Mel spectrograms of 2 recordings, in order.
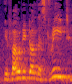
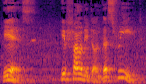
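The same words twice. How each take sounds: First: "street" climbs high and loud at the end; slow, louder model question, lift "street"; rising question tune. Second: "Yes" falls, then "street" drops at the end; slow model answer, let "street" come down; falling answer tune. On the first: Teacher shows students how tone makes a question, rising on "street". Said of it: "tone को rise कर दिया". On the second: Teacher shows the answer to the question, falling tone on "street". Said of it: "मतलब fall हो गया". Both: Shown as a demonstration.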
